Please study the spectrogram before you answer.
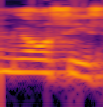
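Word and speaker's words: meiosis: में अगला आता है मयोसिस एमओ एम य आई एस आई एस मयोसिस spelling को नहीं देखना है और यह हो गया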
